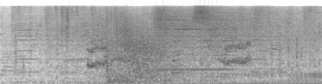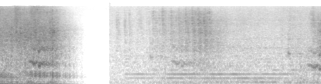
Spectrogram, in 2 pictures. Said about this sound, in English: Stanley drives across a deserted city bridge, the car stuttering to a halt as it gets halfway across. White smoke pours out of the bonnet.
